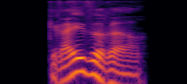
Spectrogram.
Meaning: inflection of greis: 1. strong/mixed nominative masculine singular comparative degree 2. strong genitive/dative feminine singular comparative degree 3. strong genitive plural comparative degree
- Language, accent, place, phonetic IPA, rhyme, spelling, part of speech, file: German, Germany, Berlin, [ˈɡʁaɪ̯zəʁɐ], -aɪ̯zəʁɐ, greiserer, adjective, De-greiserer.ogg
